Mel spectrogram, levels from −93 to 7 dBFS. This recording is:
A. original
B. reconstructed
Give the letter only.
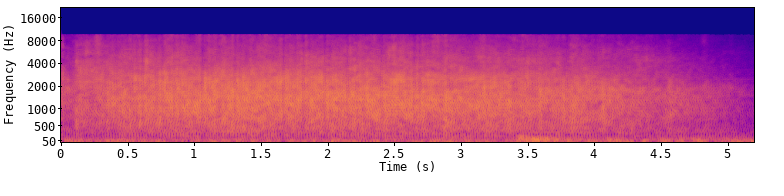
B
